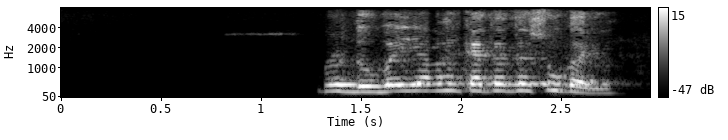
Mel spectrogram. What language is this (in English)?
Gujarati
